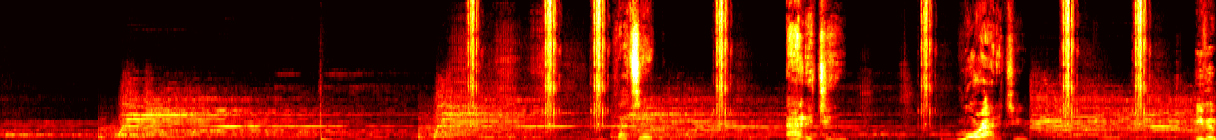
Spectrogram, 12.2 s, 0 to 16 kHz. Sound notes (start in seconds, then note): 5.9 shutter clicking; 11.3 shutter clicking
